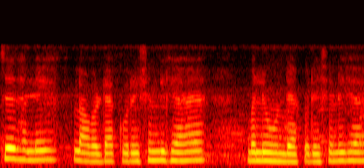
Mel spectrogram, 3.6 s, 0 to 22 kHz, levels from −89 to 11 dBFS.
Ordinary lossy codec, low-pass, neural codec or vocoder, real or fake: Opus, 24 kbps; 7.2 kHz; none; real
